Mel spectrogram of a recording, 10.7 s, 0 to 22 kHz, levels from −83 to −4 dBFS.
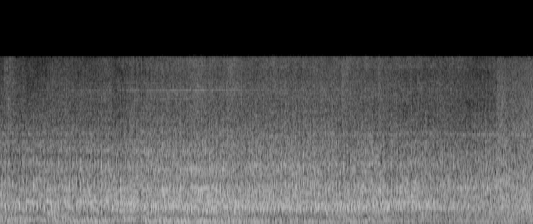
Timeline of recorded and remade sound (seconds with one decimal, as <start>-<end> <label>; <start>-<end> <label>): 0.0-2.3 recorded; 2.3-2.9 remade; 2.9-10.7 recorded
